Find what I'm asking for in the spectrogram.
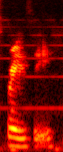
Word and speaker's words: Frazee: So if you want to get a hold of Little Brown by Marla Frazee, did I say that correctly? – Yeah, I did look it up. It is Frazee. Yeah, you're correct.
